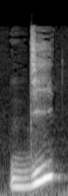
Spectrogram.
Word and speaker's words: dit: Okay, dire, I-R-E as well, will give you dit, same thing here, I-T, but then you pronounce it I, okay.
